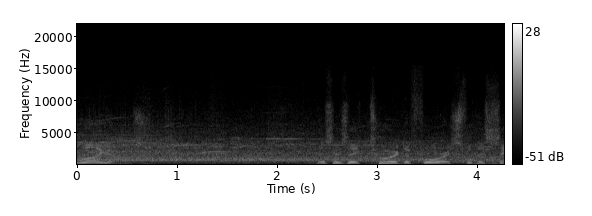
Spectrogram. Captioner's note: cheering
